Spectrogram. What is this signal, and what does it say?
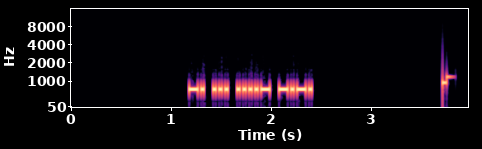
Morse code, heard as a keyed tone, about 40 wpm, 700 Hz. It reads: NS4C
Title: USA Call Signs - 4 Characters - 4x Character Spacing - 40wpm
